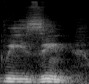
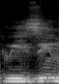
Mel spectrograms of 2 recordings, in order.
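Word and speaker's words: cuisine: What is your favourite क्वीजीन, और इसका pronunciation क्वीजीन होगा, नॉट क्वीजिन, क्वीजीन, क्वीजीन, क्वीजीन, ठीक है।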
